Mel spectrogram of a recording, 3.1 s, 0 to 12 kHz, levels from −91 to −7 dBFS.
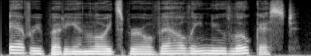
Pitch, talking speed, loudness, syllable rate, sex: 150 Hz, 115 wpm, -14 LUFS, 4.9 syllables/s, female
